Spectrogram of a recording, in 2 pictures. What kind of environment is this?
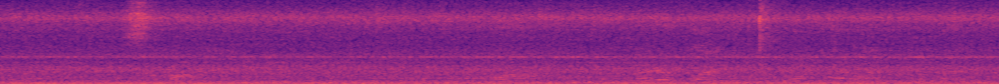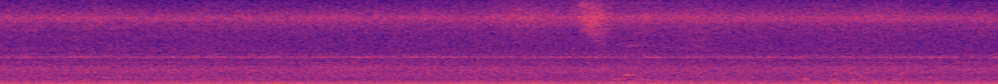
subway train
